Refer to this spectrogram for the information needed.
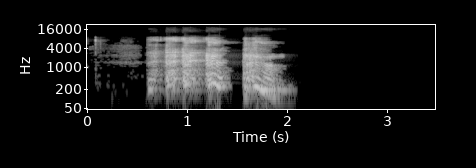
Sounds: Throat clearing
